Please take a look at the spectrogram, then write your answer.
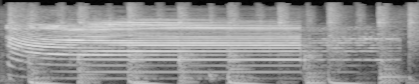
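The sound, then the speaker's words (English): A loud, sustained air horn blares for about two seconds, its brassy tone steady and bright, with a steady thumping beat pulsing underneath. “This episode was brought to you in part by Air Horns.”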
